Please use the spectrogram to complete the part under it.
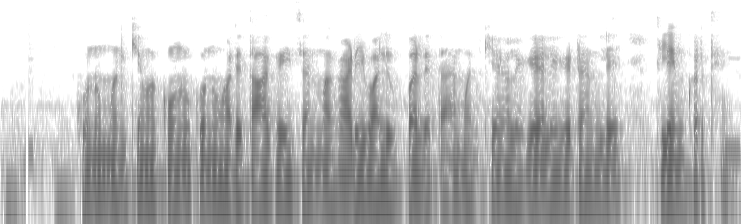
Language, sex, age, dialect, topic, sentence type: Chhattisgarhi, male, 18-24, Western/Budati/Khatahi, banking, statement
